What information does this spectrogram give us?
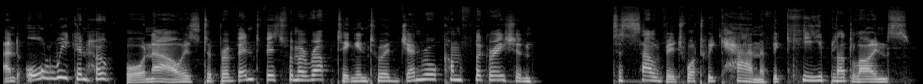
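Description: A man reading aloud and voicing a stern, commanding old woman, a religious elder, in a sharp and lecturing manner. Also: fairly high pitch, sing-song, normal speed, pitched above the performer's own voice.

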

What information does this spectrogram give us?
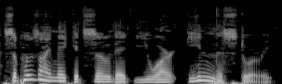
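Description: A man's voice: medium pitch, wildly swooping pitch, normal speed, gravelly, darkish tone, husky, no echo, voice pushed up, exaggerated voice. Man acting an eccentric, insistent old bearded professor. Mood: eager. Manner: rhetorical questions in short, insistent phrases. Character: elfin bearded old male professor, eccentric, philosophical inventor.

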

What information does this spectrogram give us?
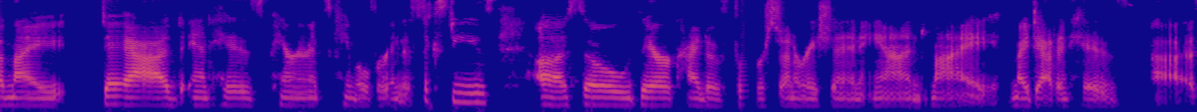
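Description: A young woman from the Chicago area presenting over slides on a video call, relaxed and full of ums and self-corrections. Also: sits low, gravelly, dry recording. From Chicago area, USA. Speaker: panelist. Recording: dull lo-fi video call audio.

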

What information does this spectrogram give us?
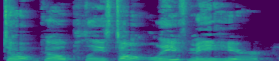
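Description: A man acts out a wounded young man in a dramatic story reading. The voice is pushed high and strained, cracking as he pleads. He is desperate and tearful, begging through gasps, with clear noise behind him. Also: a little slow, dark tone. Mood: tearful pleading. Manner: begging, gasping.

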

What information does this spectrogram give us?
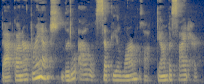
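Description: Woman, thirties, slow expressive storybook narration, echoey living room. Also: fairly low pitch, a little hiss or hum. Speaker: teacher reading a storybook aloud. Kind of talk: children's read-aloud narration. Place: small living room, indoors.

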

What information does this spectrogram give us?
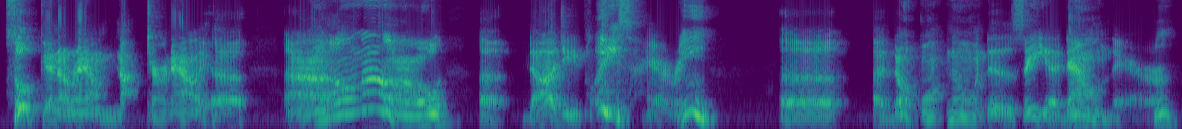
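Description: A towering, gruff gamekeeper with a rough, growling voice that breaks into loud, booming outbursts, as a man puts him on. His pitch swings widely between hesitant fillers and shouts, and the reading carries a roomy echo. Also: huge pitch swings, takes it slowly, exaggerated voice. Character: huge gruff half-giant gamekeeper, big-hearted man. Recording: echoey room.

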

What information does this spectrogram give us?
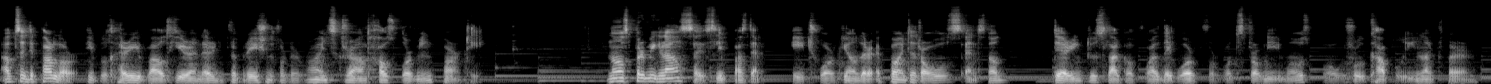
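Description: A man's voice: low-pitched, animated, brisk. A man playing a game on camera-free commentary, reading its narration aloud and adding remarks of his own. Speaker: let's player. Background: game music.

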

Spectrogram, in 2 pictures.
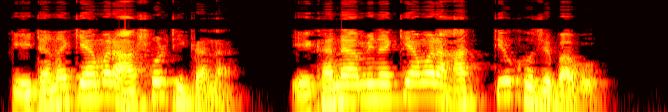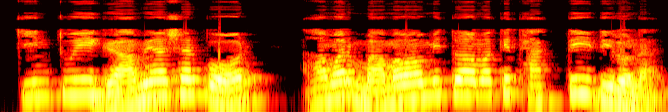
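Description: Man voicing a meek, high-pitched orphan boy. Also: mellow, slight background noise. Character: pleading orphaned boy, outcast, kind-hearted and meek. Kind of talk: Bengali animated fairy-tale acting.

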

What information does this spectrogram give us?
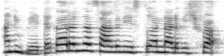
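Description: A woman narrates a scripted story. Her voice is high. She reads as a storyteller, linking the characters' dialogue with description. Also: animated, fairly quick.

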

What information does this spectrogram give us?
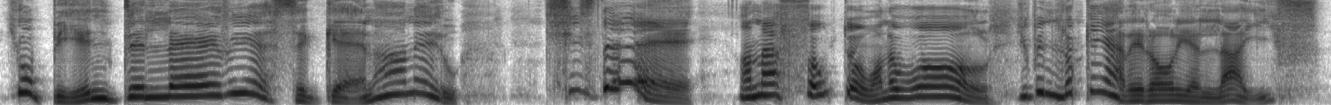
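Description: A woman's voice: a little high, wildly swooping pitch, takes it slowly, no room sound, clean studio sound, full character voice. An actress playing a doting, chatty, slightly daffy middle-aged mother with a Welsh accent, fussing with endearments in an audio drama. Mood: concerned, puzzled. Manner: fussing endearments and tag questions.

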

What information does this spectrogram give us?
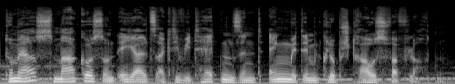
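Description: A man's voice: lowish voice, moderate pace. A man narrating a radio documentary from a script. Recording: music under the voice. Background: music.

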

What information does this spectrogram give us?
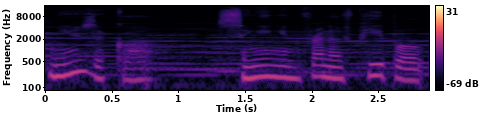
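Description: A woman playing an aloof, listless teenage schoolgirl and maid in an anime game trailer, languid and deadpan. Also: mid-range voice, normal speed, faint music behind, lightly acted. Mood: languid, reluctant.

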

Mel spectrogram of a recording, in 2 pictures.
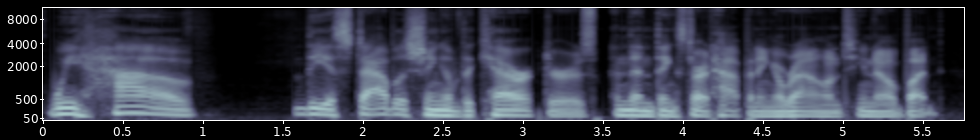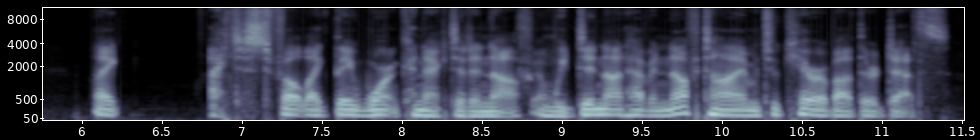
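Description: A man's voice: fairly low pitch, normal speed, gravelly, no room sound. A middle-aged man co-hosting a movie podcast, giving casual opinions close to a studio microphone. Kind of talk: casual opinionated film chat. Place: small dark studio booth. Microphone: close podcast mic on boom arm.

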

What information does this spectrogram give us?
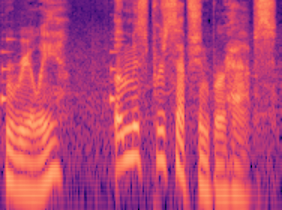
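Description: An actor playing an aloof young scholar in high office, cool, blunt and dry, in a video game. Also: male voice, sing-song, unhurried, a little hiss or hum. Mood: indifferent. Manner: cool, detached, dry, matter-of-fact. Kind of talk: video game character acting. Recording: music behind the voice.

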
